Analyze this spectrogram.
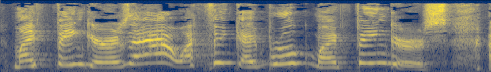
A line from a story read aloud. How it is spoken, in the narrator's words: With a howl of pain, she shrieked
